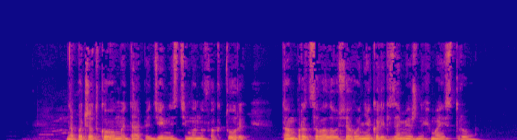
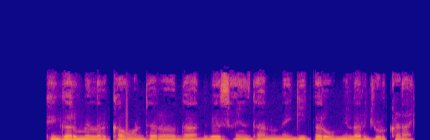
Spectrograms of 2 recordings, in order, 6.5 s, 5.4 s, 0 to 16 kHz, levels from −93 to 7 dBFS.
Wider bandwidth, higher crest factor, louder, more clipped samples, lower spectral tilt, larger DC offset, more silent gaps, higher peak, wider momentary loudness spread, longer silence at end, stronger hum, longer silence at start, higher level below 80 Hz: first, 11.5 kHz vs 8 kHz; about the same, 18 dB vs 16 dB; second, -28 LUFS vs -23 LUFS; neither; about the same, -6 dB/octave vs -6.5 dB/octave; neither; neither; second, -10 dBFS vs -6 dBFS; about the same, 8 LU vs 7 LU; first, 0.5 s vs 0.2 s; neither; first, 0.8 s vs 0.6 s; about the same, -56 dBFS vs -54 dBFS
